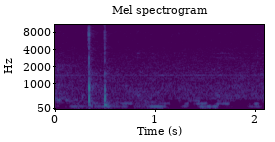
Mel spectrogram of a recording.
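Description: Two short, faint clicks about a fifth of a second apart: a computer's trackpad or mouse button pressed and released to click an on-screen button. Otherwise near-silent room tone.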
